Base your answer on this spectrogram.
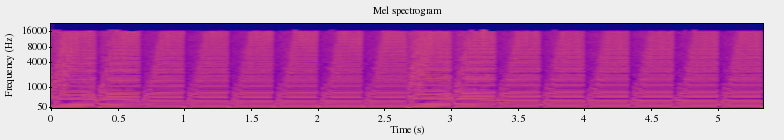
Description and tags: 180 Krunchy dub Synths 09
bertilled massive synths
dub, bertill, free, massive, 180, synth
